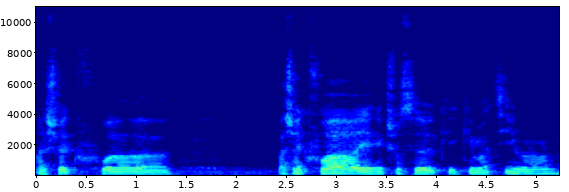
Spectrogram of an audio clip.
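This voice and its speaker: A man speaks at a medium pitch and a fairly slow pace, his intonation flat and monotone, with long pauses coming often. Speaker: student youtuber. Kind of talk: video essay commentary. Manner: halting, many fillers and restarts.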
